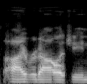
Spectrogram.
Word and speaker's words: iridology: to let you know, it is not the study of the ear. So when you're referring to iridology, you could refer to this as iridology, knowing that you have the correct pronunciation.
